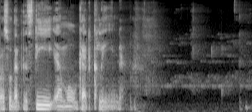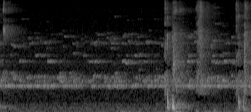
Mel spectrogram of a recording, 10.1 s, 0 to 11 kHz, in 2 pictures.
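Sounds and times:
faint steady tone and hiss: 0.0s - 10.0s.

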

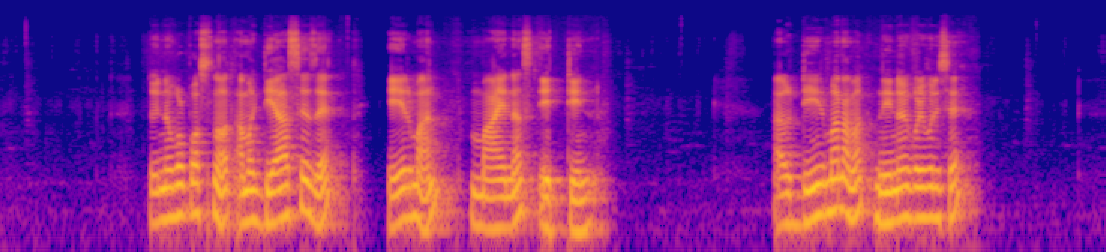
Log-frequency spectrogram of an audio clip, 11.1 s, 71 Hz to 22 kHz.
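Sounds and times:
pen scratching on paper: 0.0s - 3.4s, 4.4s - 11.0s
person speaking: 0.0s - 10.7s.

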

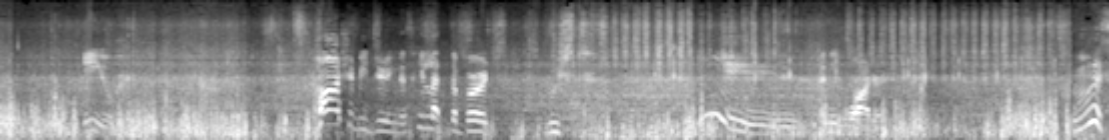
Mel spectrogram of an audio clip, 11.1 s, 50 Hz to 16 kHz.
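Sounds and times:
toothbrush scrubbing a deck: 2.6s - 10.7s.

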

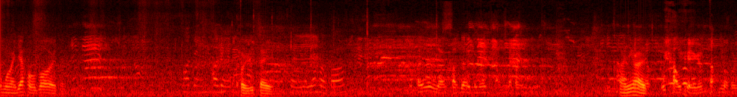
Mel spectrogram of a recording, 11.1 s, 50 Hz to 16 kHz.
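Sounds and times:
faint outdoor background noise: 0.0s - 11.0s
man speaking: 3.4s - 4.4s, 5.4s - 8.1s.

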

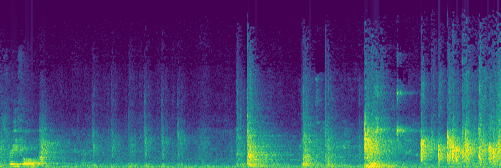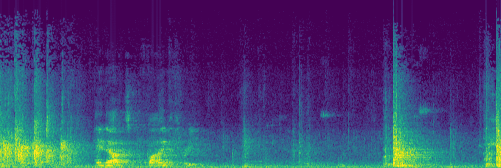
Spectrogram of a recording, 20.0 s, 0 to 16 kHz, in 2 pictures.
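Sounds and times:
squash ball hitting rackets and walls: 0.6s - 4.0s, 4.6s - 7.9s, 14.6s - 15.4s, 17.6s - 20.0s.

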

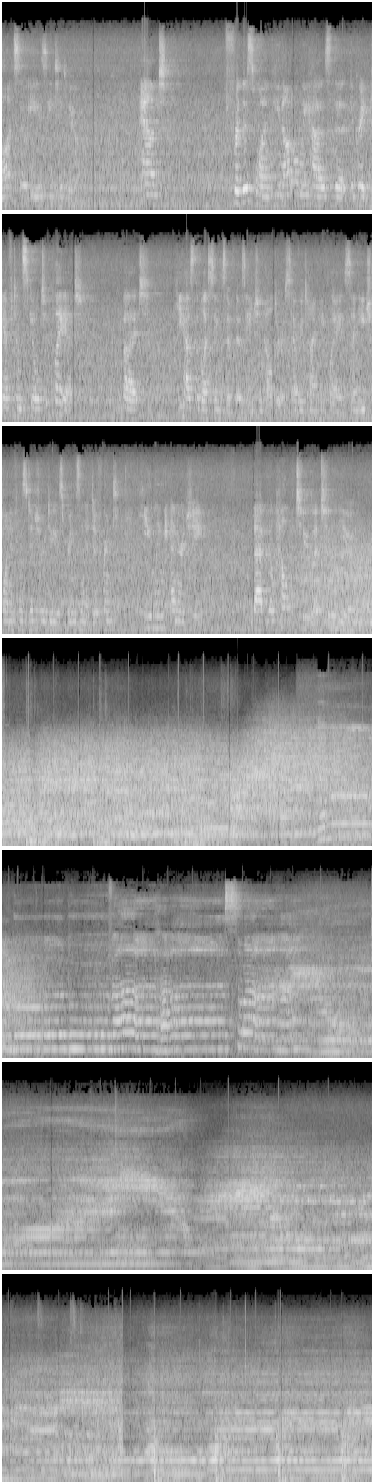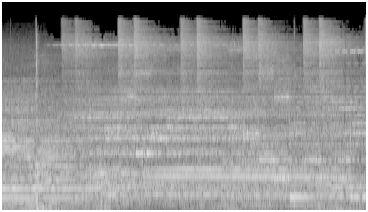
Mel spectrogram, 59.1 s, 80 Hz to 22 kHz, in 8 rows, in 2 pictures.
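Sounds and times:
didgeridoo drone: 0.0s - 31.5s, 34.4s - 59.0s
gong ringing: 18.9s - 30.9s, 35.4s - 59.0s
regular beat: 44.5s - 59.0s.

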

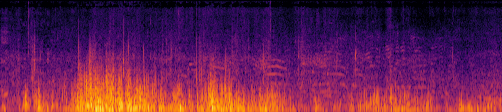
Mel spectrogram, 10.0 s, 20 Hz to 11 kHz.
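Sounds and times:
wind blowing on microphone: 0.0s - 10.0s.

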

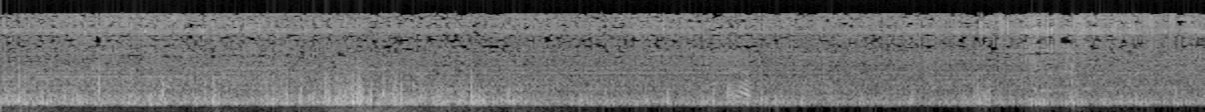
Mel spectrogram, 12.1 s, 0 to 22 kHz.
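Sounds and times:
wind rushing on microphone: 0.0s - 12.0s.

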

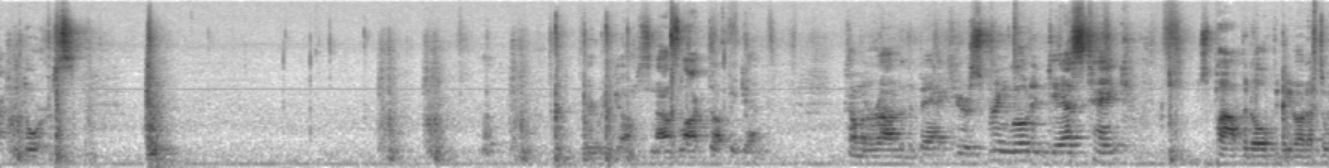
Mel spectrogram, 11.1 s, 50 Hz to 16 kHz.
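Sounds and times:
power door locks knocking: 0.1s - 1.6s, 3.1s - 5.4s.

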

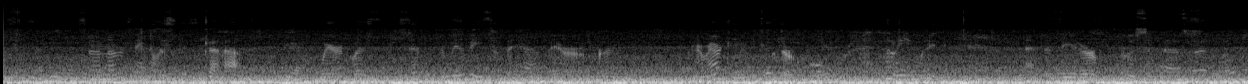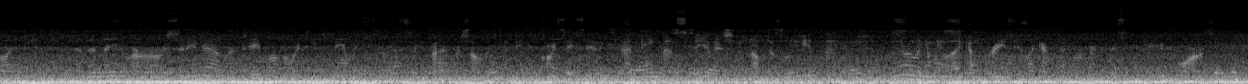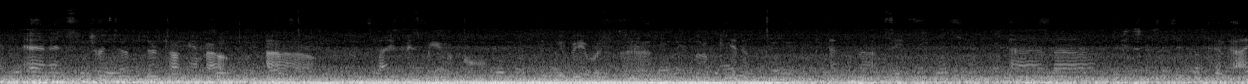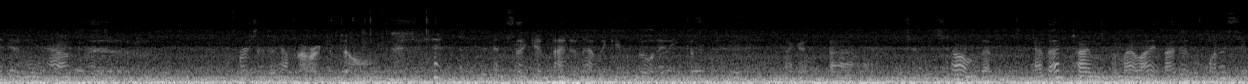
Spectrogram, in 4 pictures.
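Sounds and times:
indistinct voices: 0.0s - 49.9s.

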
